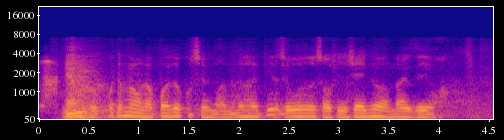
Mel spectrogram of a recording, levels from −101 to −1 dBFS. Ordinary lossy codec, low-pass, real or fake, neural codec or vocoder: Opus, 64 kbps; 7.2 kHz; fake; codec, 16 kHz, 0.5 kbps, FunCodec, trained on Chinese and English, 25 frames a second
